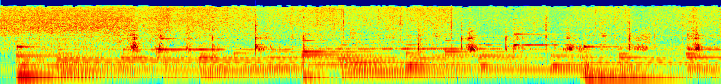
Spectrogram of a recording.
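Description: Meat and diced bell pepper sizzling in a frying pan, with a spatula clicking and scraping against the pan, over background music.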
